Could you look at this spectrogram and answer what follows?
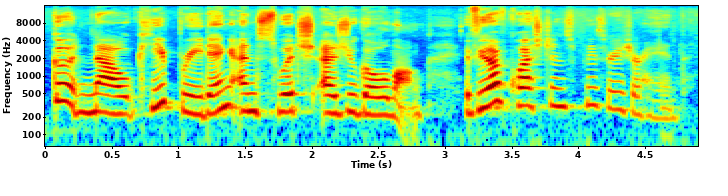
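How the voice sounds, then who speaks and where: A young woman with a high voice leads a small-group English lesson in a classroom, giving clear, encouraging instructions. She is picked up by a camera set some way off. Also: animated, moderate pace, a little mellow. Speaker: ESL tutor.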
